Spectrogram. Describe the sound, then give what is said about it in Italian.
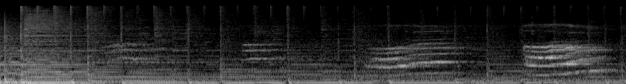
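A cat meows at home, disturbing someone's rest, with a few drawn-out meows whose pitch bends and wavers. The meows rise over a steady low hum that continues underneath. “Questo è il miagolio del gatto che disturba il riposo del nostro Carmelo Lauricella”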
